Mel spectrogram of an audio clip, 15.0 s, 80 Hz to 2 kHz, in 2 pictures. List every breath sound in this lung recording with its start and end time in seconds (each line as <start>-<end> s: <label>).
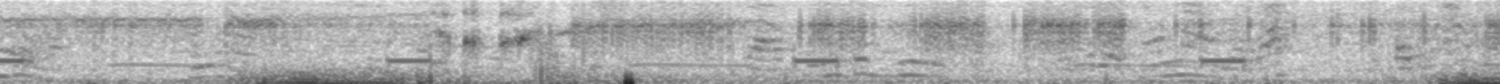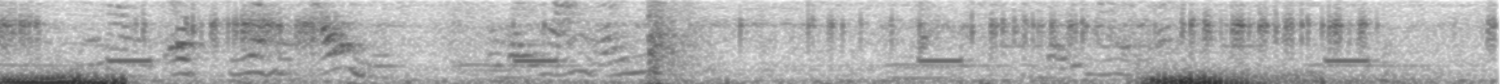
1.26-2.46 s: inhalation
1.26-2.46 s: wheeze
2.63-3.02 s: exhalation
7.19-8.21 s: inhalation
7.19-8.21 s: wheeze
13.23-14.24 s: inhalation
13.23-14.24 s: wheeze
